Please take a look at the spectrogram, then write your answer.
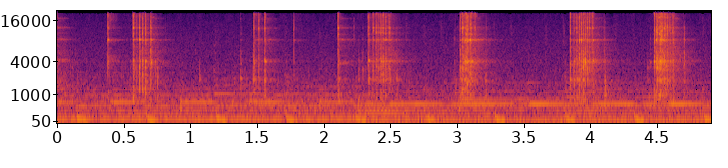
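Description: A ratchet clicks in short rapid bursts as it drives a thread chaser back and forth along bolt threads, with no vise holding the work, the pawl chatter starting and stopping in a steady rhythm, close and fairly quiet.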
